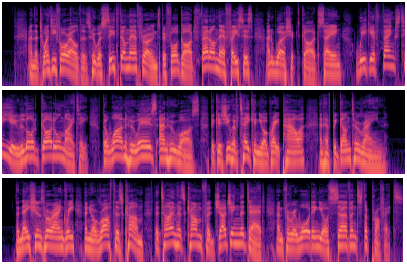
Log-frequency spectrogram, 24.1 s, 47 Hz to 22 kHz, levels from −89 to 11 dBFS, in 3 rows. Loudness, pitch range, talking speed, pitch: -20 LUFS, 115-160 Hz, 180 wpm, 135 Hz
